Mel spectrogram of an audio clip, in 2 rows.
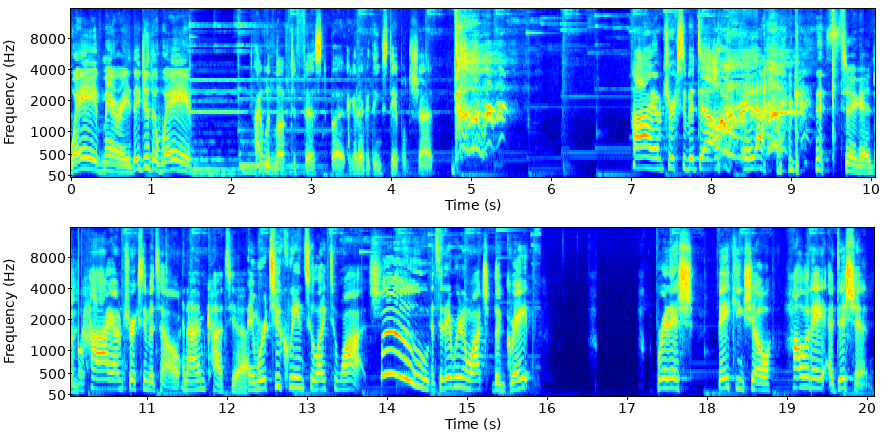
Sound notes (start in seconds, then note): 1.1 festive chime; 4.8 Katya snickers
